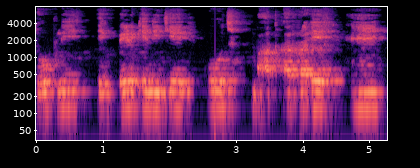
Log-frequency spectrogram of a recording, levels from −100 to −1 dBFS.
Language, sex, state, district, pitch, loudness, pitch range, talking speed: Hindi, male, Bihar, Saran, 125 Hz, -30 LUFS, 120-125 Hz, 115 wpm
